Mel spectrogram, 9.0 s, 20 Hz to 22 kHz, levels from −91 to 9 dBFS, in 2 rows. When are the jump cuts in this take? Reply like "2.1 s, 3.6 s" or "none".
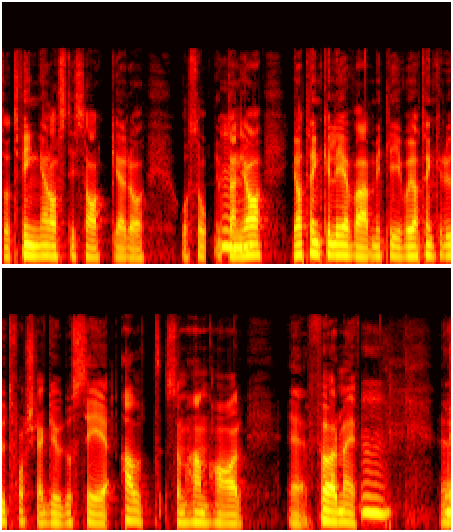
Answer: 2.0 s, 8.0 s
